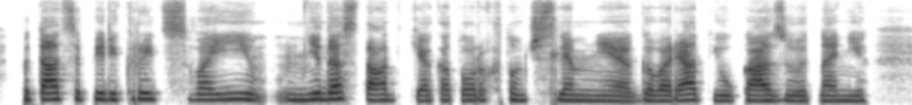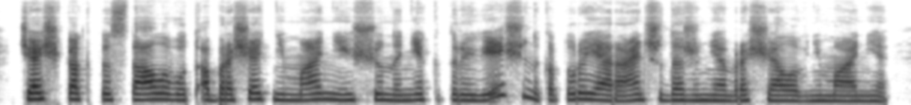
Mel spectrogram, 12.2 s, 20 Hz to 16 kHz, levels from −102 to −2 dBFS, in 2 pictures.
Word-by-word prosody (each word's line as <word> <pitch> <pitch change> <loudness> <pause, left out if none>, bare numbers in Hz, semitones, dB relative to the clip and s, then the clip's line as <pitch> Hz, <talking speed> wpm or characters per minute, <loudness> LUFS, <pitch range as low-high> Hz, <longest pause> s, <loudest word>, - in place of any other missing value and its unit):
пытаться 225 0 +4
перекрыть 225 0 -3
свои, 210 +2 -3
м, 200 - -6
недостатки, 200 -2 0
о 180 - -4
которых, 190 0 -5
в - - -21
том 200 -3 -5
числе, 195 -1 -1
мне 175 -3 -2
говорят 185 +3 +1
и 180 - -5
указывают 175 -1 0
на 175 0 -1
них. 175 0 -5 0.4
Чаще 225 0 +6
как-то 220 -1 +1
стала 210 +1 +4
вот 195 -1 -3
обращать 205 +3 +2
внимание 200 +1 0
еще 200 +1 -2
на 195 -2 -2
некоторые 200 0 -2
вещи, 325 - +3
на 230 - -5
которые 210 +3 -2
я 190 - +5
раньше 190 +4 +1
даже 195 0 -1
не 190 -1 -1
обращала 180 0 0
внимание. 170 -1 -3
195 Hz, 170 wpm, -23 LUFS, 180-215 Hz, 0.4 s, Чаще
